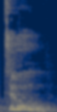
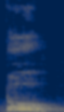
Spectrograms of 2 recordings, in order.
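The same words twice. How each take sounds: First: The t is said like a native English t. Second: The t is said like a Hindi t. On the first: The speaker calls it right. "Correct native pronunciation is T" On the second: The speaker calls it wrong. "but these are wrong pronunciation"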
